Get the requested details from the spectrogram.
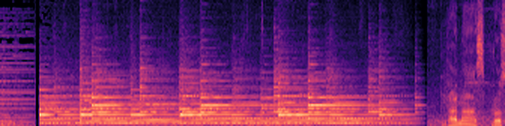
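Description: Church bells ring loudly.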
